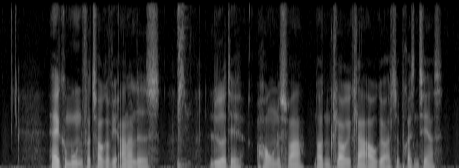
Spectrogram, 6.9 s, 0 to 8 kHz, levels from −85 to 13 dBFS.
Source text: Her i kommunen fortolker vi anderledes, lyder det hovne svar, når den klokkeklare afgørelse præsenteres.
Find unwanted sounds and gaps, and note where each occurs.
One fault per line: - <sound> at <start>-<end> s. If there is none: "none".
- thud at 2.7-2.9 s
